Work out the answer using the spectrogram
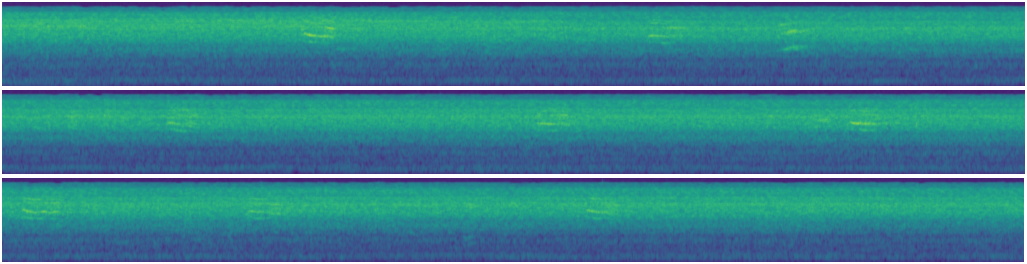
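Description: Steady outdoor hiss with a short bird chirp every two or three seconds, about ten in all, over a faint low hum.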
